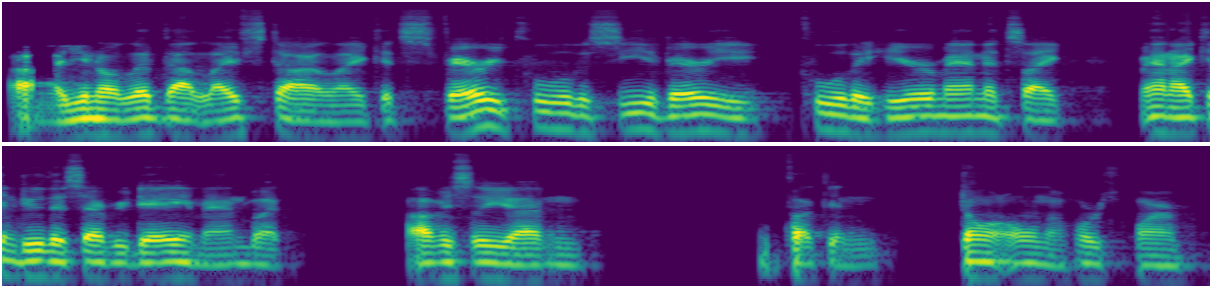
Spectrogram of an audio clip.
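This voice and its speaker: A man co-hosting a podcast, chatting casually in a relaxed, rambling way, swearing now and then and laughing often. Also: sits low, normal speed. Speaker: podcast co-host. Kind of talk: casual chat.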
